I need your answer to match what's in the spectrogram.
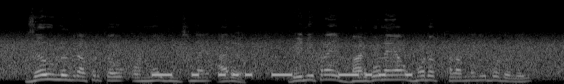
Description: Morse code, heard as a keyed tone, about 18 wpm, 450 Hz, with radio static and speech in Bodo. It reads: TEST DE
